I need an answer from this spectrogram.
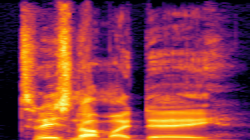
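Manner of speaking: usual speaking voice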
